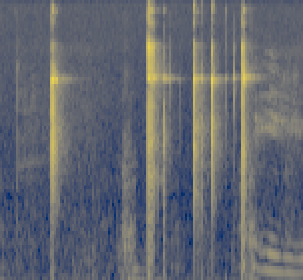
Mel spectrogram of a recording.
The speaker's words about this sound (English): Wait, do the clink close up.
